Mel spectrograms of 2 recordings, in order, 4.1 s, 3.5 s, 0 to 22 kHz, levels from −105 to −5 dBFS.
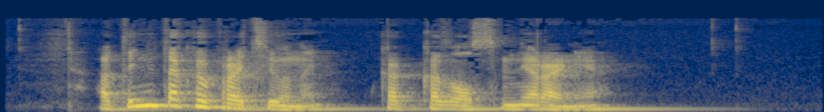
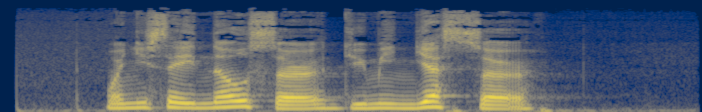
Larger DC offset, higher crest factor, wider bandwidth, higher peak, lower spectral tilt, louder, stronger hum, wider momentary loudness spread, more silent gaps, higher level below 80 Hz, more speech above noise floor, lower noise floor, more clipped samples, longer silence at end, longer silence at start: neither; about the same, 18 dB vs 18 dB; second, 11 kHz vs 15.5 kHz; about the same, -2 dBFS vs -2 dBFS; first, -7 dB/octave vs -5 dB/octave; about the same, -20 LUFS vs -19 LUFS; neither; first, 13 LU vs 8 LU; neither; second, -60 dBFS vs -48 dBFS; first, 42 dB vs 37 dB; first, -61 dBFS vs -55 dBFS; neither; about the same, 0.75 s vs 0.75 s; about the same, 0.5 s vs 0.55 s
